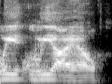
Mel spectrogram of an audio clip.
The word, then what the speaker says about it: Lyell: For those of you on that, Lyell, is that how you pronounce it? Lyell? Lee IL. Lyell. Yep.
